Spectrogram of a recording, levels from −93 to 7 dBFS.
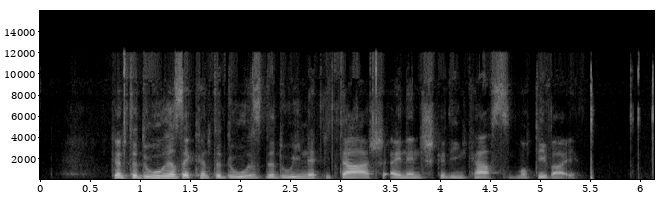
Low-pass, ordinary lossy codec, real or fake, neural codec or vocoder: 10.8 kHz; Opus, 16 kbps; real; none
